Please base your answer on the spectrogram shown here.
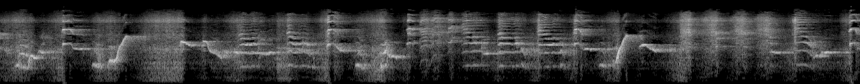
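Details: Indonesian bare-throated whistler, or samyong, in a long varied whistled song. Steeply rising upsweeps and flat held tones alternate with quick chattering notes in a continuous stream.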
